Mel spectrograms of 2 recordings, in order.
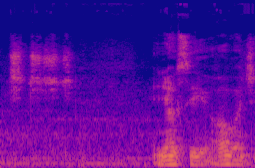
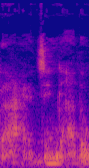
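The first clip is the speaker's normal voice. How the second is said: hushed cussing; 3 semitones higher, 7 dB quieter than usual. Retold or imitated. Waking up to mom slapping the tattoo, whispered cuss. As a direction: mutter the curse under your breath. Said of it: "We both cussing in Spanish".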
